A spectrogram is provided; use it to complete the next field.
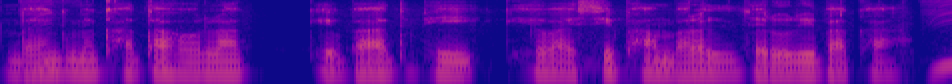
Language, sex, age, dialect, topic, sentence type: Bhojpuri, male, 25-30, Western, banking, question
